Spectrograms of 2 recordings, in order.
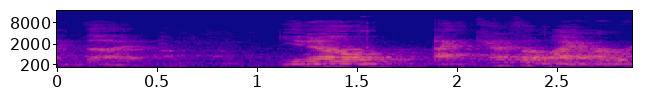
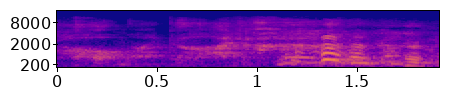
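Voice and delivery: awed whisper; much slower than usual. Retold or imitated. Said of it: "drawn into their pictures, stunned".

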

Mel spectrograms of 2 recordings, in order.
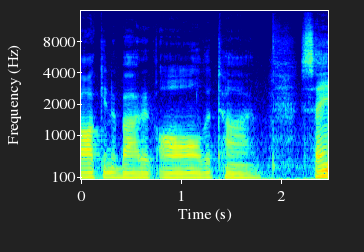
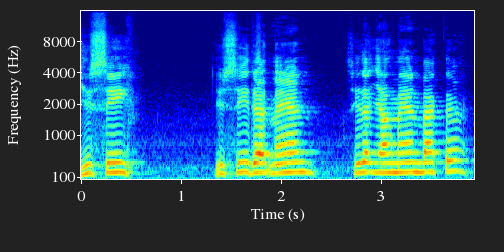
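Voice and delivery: raised, much higher retold questioning; pointing someone out; 10 semitones higher, 4 dB louder than usual. Preacher shows the pastor a young man, voice raised high. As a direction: lift the pitch as if singling someone out.

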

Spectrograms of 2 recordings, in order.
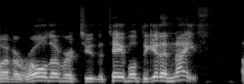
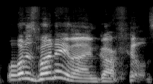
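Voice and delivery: higher, louder hammed hero line; moving voice; 8 semitones higher, 6 dB louder than usual. Narrator redoing Garfield's line, mock moving voice. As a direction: deliver it as a grand stirring declaration. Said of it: "said he with moving voice".

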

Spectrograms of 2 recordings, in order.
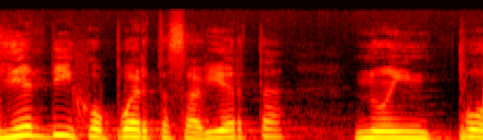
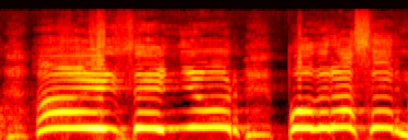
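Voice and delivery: high, loud, mock pleading; exaggerated timid begging, pitched way up; doubting supplicant; 14 semitones higher, 7 dB louder, much slower than usual. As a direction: wail it like a hammed-up, unsure prayer. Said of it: "Entonces no vienes al trono".

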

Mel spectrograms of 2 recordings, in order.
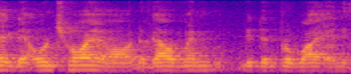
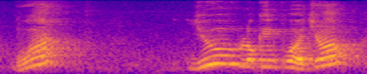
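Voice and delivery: much higher, incredulous "What?" then a rising question; shocked disbelief; 9 semitones higher, 3 dB louder than usual. Retold or imitated. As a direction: retell her stunned double take. Director shocked at shabby applicant.

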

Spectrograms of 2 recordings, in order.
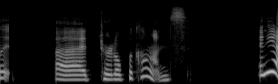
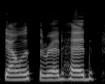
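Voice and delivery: normal talking voice

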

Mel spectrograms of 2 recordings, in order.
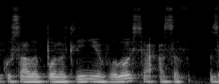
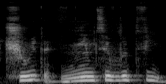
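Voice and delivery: higher, slower, joyful news shouted; mother telling the wagon, lifted and thrilled; mildly raised happy announcement; excited cry; 6 semitones higher, slower than usual. Acted. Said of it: "крикнула вона".

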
